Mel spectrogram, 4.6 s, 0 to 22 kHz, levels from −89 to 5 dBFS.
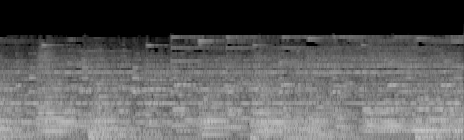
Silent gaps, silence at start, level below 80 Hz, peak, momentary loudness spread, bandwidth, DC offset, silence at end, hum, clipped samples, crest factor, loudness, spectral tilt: none; 0 s; -40 dBFS; -8 dBFS; 4 LU; 8 kHz; under 0.1%; 0 s; none; under 0.1%; 14 dB; -22 LUFS; -5 dB/octave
